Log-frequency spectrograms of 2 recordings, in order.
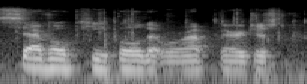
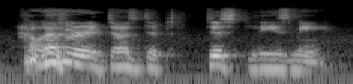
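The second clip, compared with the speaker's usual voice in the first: much deeper, very harsh, booming voice. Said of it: "a much deeper, very harsh voice boom out of the sky".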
